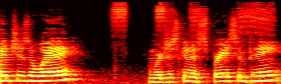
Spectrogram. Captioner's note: spritzing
